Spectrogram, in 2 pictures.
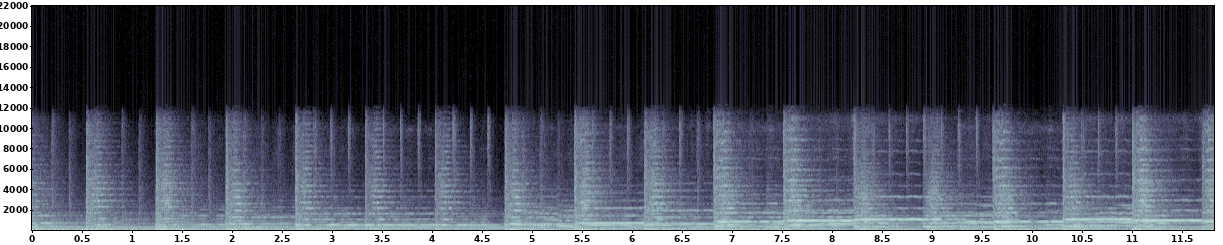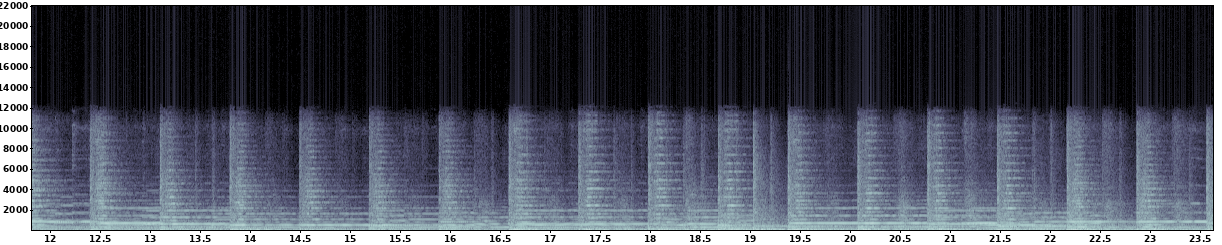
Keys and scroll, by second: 6.4 3, 6.5 Return.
